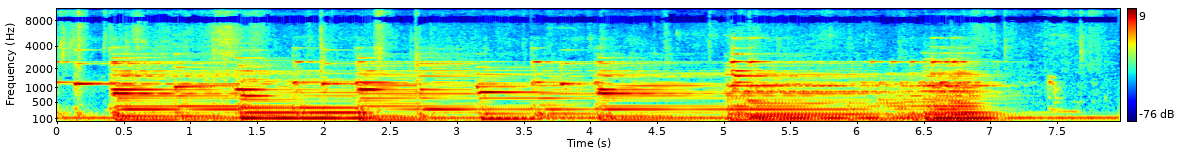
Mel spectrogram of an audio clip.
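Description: Keyboard playing a short passage of held chords as live background music, changing chord about once a second and stopping about seven seconds in.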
